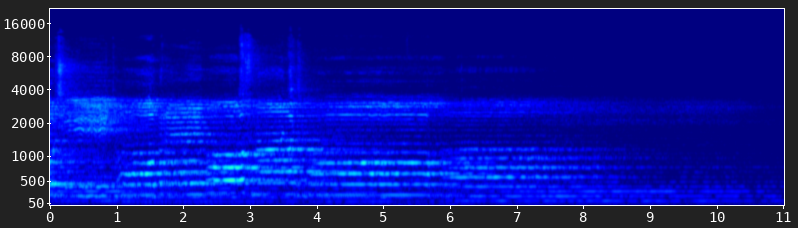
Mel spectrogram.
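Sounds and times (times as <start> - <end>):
mixed choir singing a hymn: 0.0 - 10.5.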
